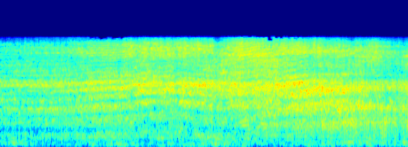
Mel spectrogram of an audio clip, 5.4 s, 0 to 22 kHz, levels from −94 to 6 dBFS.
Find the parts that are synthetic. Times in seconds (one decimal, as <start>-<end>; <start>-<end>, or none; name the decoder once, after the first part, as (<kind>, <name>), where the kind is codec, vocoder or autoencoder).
0.0-1.2 (vocoder, HiFi-GAN); 1.7-3.2; 4.1-5.4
